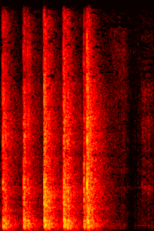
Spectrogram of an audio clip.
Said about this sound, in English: Now, I don't know if you heard that, but I just banged the shit out of the table.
